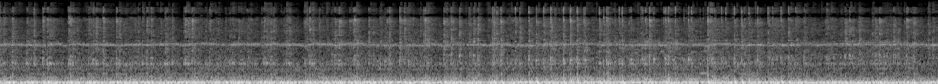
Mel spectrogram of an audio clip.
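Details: Dodge Challenger with supercharged LS swap and zoomie headers, after blown head gasket and fuel pressure sensor fixed, firmware V6 220, timing 27° (target 28°), idle leaned: low even V8 burble at steady idle, no misses, ticks or knocks; normal.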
